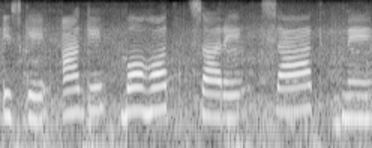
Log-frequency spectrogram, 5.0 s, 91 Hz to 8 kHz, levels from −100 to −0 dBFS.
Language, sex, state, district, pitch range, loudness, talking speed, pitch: Hindi, female, Chandigarh, Chandigarh, 225-280 Hz, -13 LUFS, 70 wpm, 260 Hz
